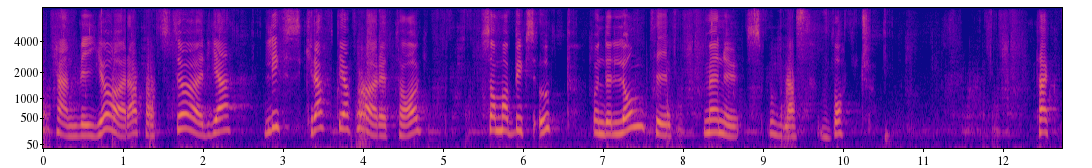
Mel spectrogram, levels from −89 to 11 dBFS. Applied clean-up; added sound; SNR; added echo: neural separator model SepFormer DNS4.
